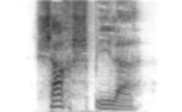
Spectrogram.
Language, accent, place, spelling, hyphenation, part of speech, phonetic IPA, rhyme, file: German, Germany, Berlin, Schachspieler, Schach‧spie‧ler, noun, [ˈʃaχˌʃpiːlɐ], -iːlɐ, De-Schachspieler.ogg
- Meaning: chess player, chesser (male or of unspecified sex)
